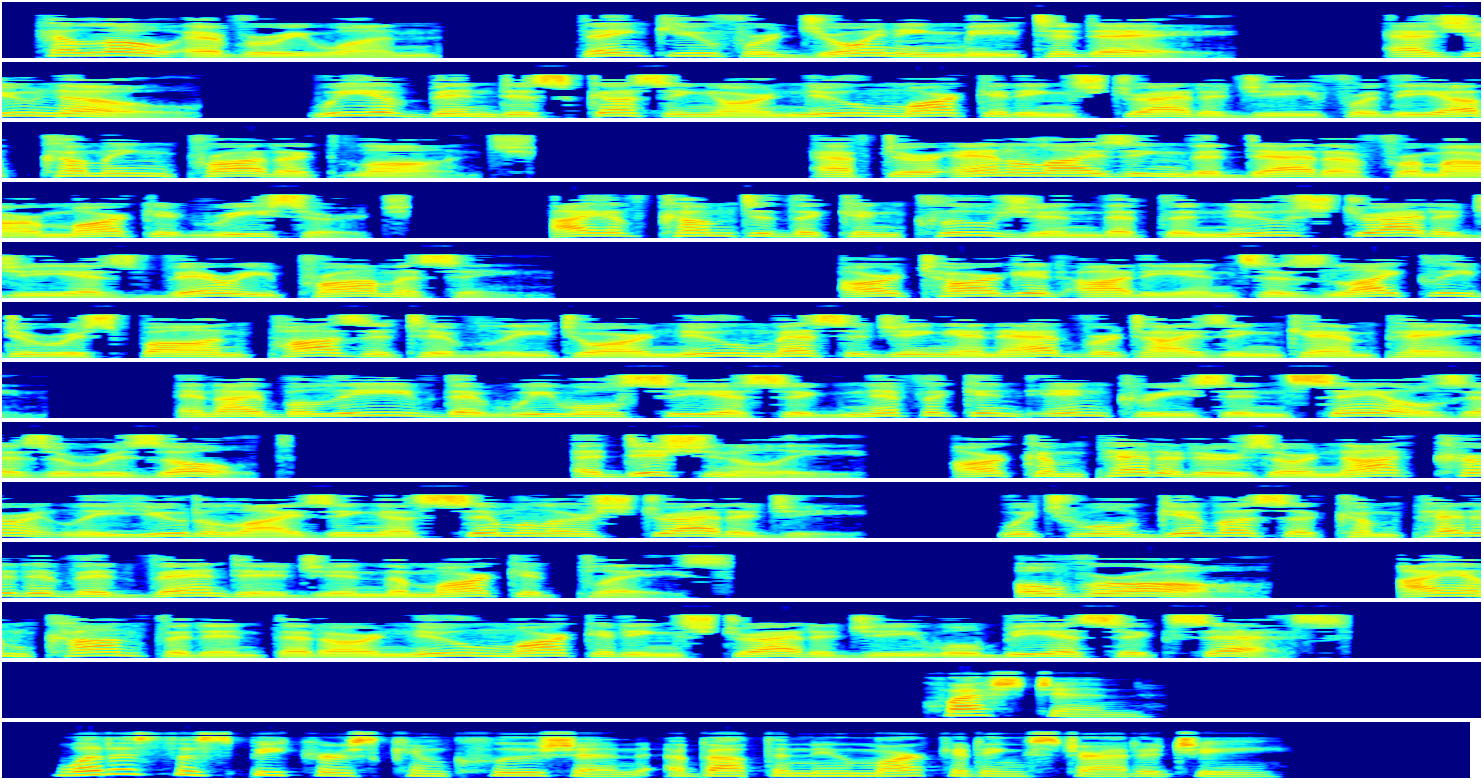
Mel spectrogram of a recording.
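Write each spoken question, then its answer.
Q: What is the speaker's conclusion about the new marketing strategy?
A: It is very promising and will be a success.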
